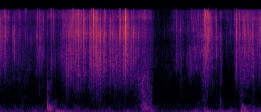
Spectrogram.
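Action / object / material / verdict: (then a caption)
scrape / cloud slime on a wooden table / slime / none. White cloud slime on a wooden table is pressed with fingertips and long nails, then lifted and pulled apart. It gives soft, dense, bright crinkling and crackling, like crumpling, with brief low thumps. A quieter lull comes midway before the crackling picks up again.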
